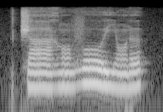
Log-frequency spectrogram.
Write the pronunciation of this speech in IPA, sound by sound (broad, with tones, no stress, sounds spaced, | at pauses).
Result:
t͡ʃ aː˨ ɣ ɔ̃˨ v oː˦˨ j ɔ̃˨ ɾ ə˦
